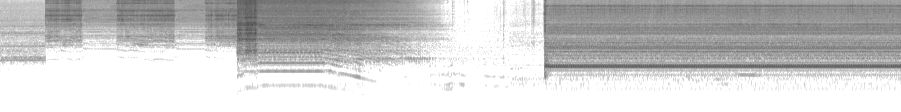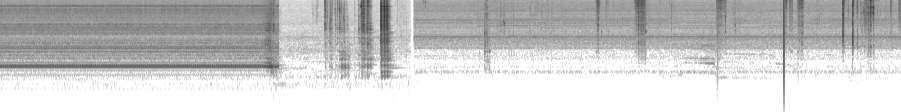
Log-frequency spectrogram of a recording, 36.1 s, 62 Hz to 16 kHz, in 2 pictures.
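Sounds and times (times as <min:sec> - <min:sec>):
drill press boring through steel: 0:10.9 - 0:23.6.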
